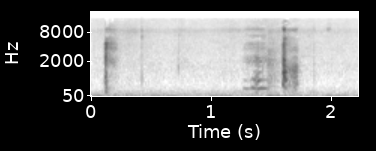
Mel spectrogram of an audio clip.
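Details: 3-month-old baby girl with ordinary hiccups, before being given honey: two short, sharp catching sounds about a second and a half apart in a quiet room.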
